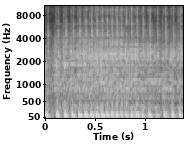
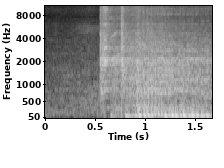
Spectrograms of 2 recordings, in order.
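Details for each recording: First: TVS Apache RTR 160 4V, not very old, with pickup problem: engine runs with quick steady light tapping over the beat, pointing to loose tappet clearance before adjustment. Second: TVS Apache RTR 160 4V motorcycle after tappet adjustment to cure engine noise and pickup problem: catches at once and settles into an even, steady idle with no top-end tapping; smooth after repair.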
